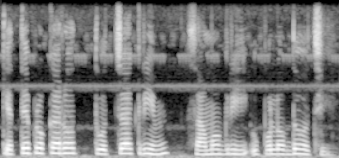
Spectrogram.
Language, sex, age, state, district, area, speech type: Odia, female, 18-30, Odisha, Balasore, rural, read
